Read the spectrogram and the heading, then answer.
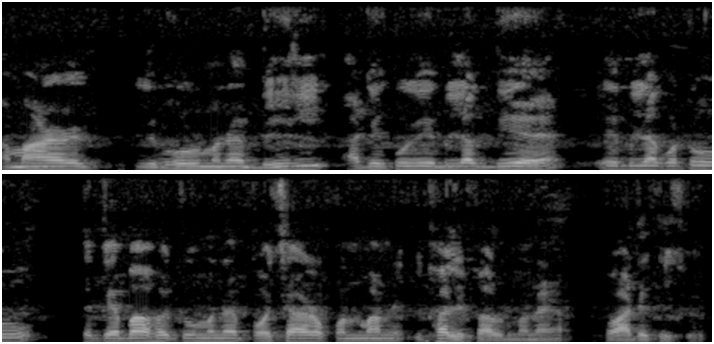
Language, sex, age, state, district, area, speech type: Assamese, male, 60+, Assam, Golaghat, urban, spontaneous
